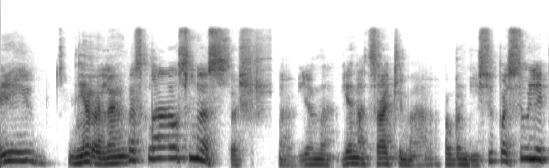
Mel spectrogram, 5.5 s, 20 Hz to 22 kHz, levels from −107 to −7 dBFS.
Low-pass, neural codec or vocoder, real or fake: 10.8 kHz; codec, 44.1 kHz, 3.4 kbps, Pupu-Codec; fake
